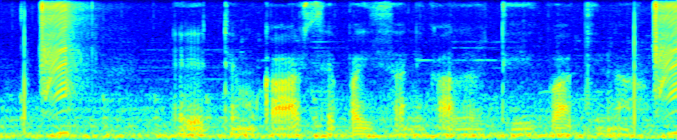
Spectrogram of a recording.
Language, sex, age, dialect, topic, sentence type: Bhojpuri, female, 25-30, Southern / Standard, banking, question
